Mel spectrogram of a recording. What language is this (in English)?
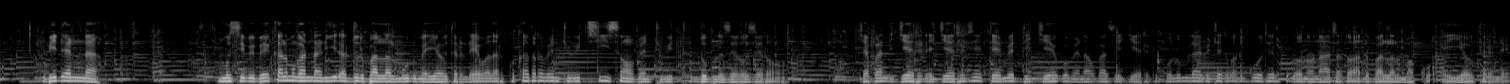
Fula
